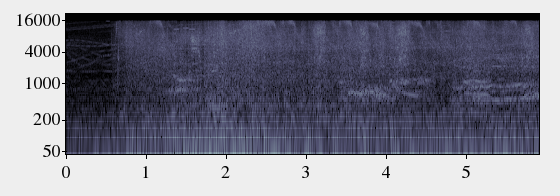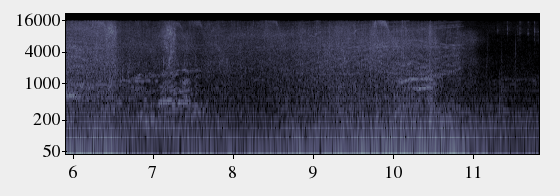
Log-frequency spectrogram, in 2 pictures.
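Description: Rapid gunfire rattles in a loud battle.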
